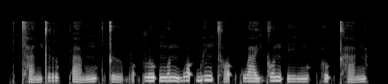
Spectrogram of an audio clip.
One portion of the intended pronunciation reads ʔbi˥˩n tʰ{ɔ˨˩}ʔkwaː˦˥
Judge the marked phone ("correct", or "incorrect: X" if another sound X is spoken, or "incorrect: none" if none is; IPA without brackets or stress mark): correct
